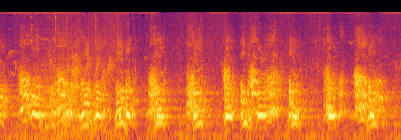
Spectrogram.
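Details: Puppies giving repeated high whining yelps, about two per second, each a short rising-falling cry, loud and close.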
